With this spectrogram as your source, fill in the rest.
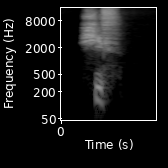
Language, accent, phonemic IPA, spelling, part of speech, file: French, France, /ʃif/, chiffe, noun, LL-Q150 (fra)-chiffe.wav
- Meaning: 1. rag 2. drip (person of weak character)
